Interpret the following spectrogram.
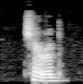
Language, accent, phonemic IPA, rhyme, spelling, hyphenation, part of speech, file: English, Received Pronunciation, /ˈt͡ʃɛ.ɹəb/, -ɛɹəb, cherub, che‧rub, noun, En-uk-cherub.oga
